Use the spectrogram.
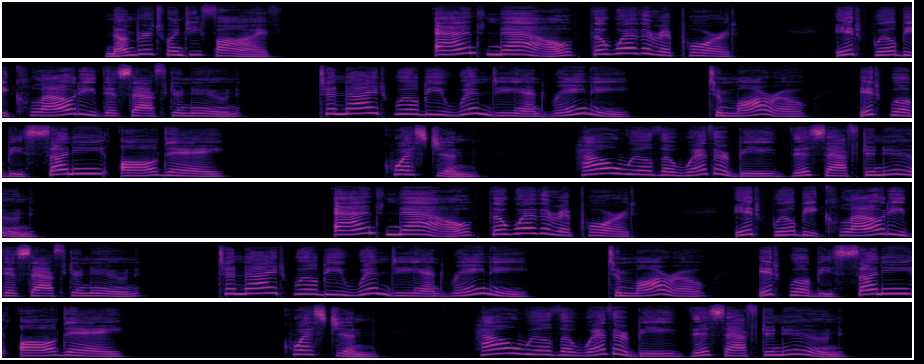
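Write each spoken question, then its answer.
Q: How will the weather be this afternoon?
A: Cloudy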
